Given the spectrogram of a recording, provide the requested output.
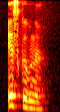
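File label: "эскывны", Komi, female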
